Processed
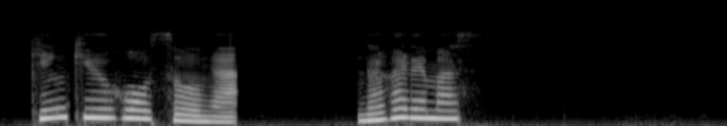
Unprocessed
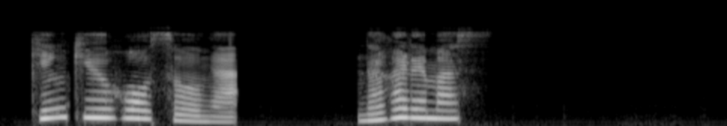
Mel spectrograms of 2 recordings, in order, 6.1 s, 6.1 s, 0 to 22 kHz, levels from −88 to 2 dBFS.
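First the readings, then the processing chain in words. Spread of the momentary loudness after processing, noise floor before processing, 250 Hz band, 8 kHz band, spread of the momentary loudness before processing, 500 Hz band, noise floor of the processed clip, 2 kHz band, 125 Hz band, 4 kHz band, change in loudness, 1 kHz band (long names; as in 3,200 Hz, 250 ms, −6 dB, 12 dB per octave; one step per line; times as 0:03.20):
8 LU, −79 dBFS, −2.0 dB, can't be measured, 8 LU, −5.5 dB, −72 dBFS, −11.5 dB, +3.0 dB, below −15 dB, −3.0 dB, −8.5 dB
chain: spectral tilt −4 dB per octave
downward compressor, threshold −14 dBFS, peak gain reduction 5.5 dB
level −6.5 dB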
